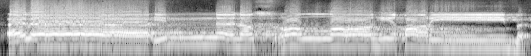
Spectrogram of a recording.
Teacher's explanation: ba-nya diberikan pantulan qalqalah kubra di situ, walaupun asalnya hidup tetapi diberikan mati kerana waqaf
